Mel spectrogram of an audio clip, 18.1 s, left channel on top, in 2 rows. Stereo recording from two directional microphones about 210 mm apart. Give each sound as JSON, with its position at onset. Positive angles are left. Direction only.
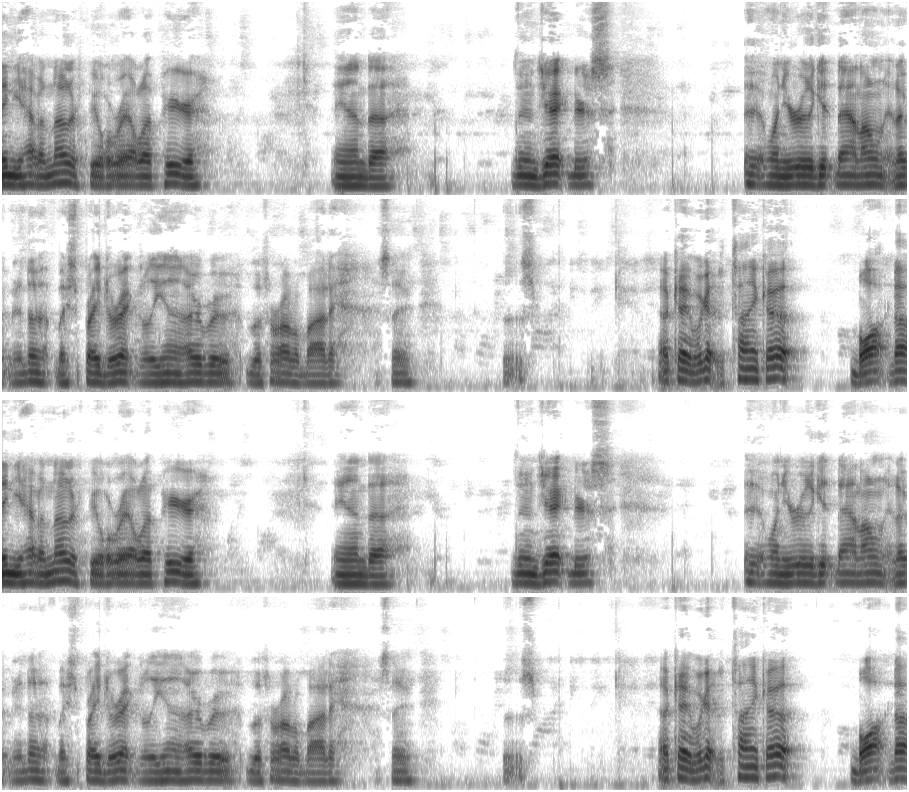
{"t": 0.0, "sound": "speech", "side_deg": 0}
{"t": 2.9, "sound": "a sound", "side_deg": 5}
{"t": 5.1, "sound": "speech", "side_deg": 10}
{"t": 7.3, "sound": "speech", "side_deg": 15}
{"t": 15.1, "sound": "speech", "side_deg": 0}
